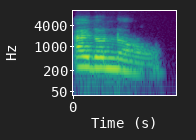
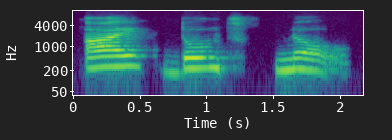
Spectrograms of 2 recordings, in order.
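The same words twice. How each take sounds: First: The words are quick and run together. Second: The words are slow, each one said separately. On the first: "But normally speaking" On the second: "if you say it slowly"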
